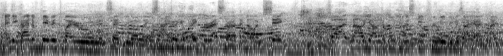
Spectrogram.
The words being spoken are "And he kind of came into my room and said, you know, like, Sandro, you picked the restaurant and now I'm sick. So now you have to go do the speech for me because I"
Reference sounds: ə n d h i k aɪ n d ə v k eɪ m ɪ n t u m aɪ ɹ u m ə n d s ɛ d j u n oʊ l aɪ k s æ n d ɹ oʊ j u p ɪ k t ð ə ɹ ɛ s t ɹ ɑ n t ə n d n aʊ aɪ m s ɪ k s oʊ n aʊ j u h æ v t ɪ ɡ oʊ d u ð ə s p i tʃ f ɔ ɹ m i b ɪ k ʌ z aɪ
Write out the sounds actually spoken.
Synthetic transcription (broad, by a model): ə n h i k aɪ n d ə v k eɪ m ɪ n t u m aɪ ɹ u m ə n s ɛ d j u n oʊ l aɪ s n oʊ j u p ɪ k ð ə ɹ ɛ s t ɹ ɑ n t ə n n aʊ aɪ m s ɪ k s oʊ n aʊ j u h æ f t ɪ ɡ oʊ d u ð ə s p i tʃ f ɔ ɹ m i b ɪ k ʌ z aɪ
